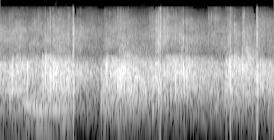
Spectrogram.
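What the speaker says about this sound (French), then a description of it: "Can you applause for the Lord?" Church congregation applauding, a dense wash of clapping hands sustained throughout at steady volume, with faint voices mixed underneath.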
